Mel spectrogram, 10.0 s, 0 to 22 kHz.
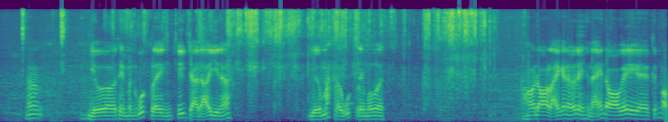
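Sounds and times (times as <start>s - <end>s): plastic bag crinkling: 1.6s - 7.6s.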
